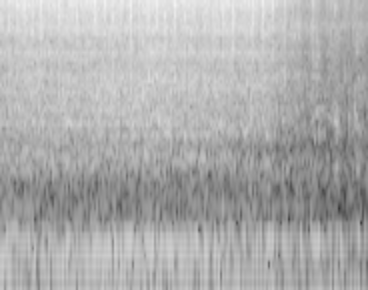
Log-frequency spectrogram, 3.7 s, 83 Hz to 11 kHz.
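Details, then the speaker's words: Third-gen Camaro idling with foot off the gas: heavy, erratic low idle that lopes, stumbles and pops as if about to backfire or die; temperature fine, later pulled code 33; rough idle. "e again i mean it was doing good idling fine see how erratic that is i mean my foot's not on the gas at all"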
